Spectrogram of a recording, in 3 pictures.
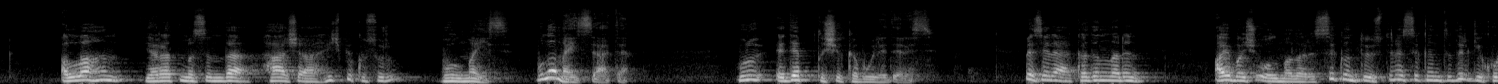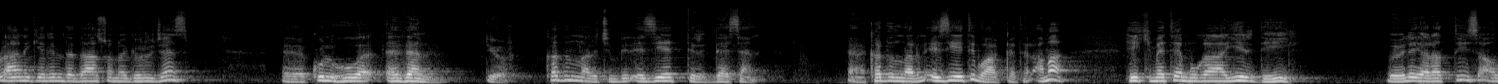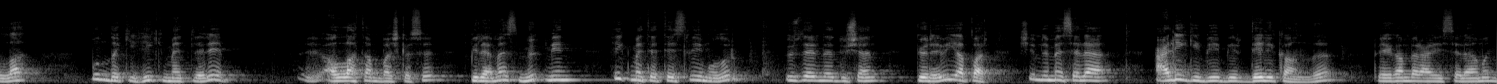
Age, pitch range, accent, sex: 60-79, 145-190 Hz, native, male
